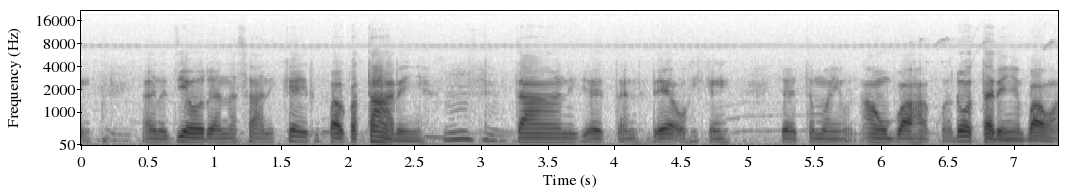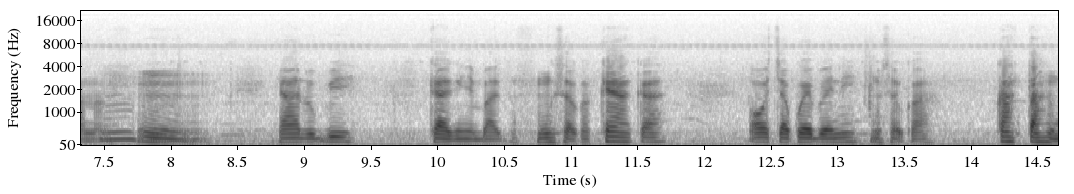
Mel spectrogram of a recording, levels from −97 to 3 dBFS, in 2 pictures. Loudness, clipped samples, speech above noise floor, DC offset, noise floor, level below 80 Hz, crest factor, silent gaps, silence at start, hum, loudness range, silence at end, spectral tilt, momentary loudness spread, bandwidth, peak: -28 LUFS; under 0.1%; 26 dB; under 0.1%; -53 dBFS; -56 dBFS; 20 dB; none; 0 s; none; 4 LU; 0 s; -7 dB/octave; 13 LU; 14 kHz; -8 dBFS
